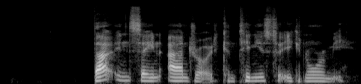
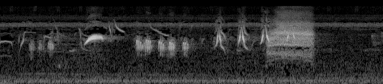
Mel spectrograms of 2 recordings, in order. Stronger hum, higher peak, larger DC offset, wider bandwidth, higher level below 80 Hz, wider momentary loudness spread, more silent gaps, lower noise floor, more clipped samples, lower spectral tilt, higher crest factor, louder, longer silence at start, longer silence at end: neither; about the same, -2 dBFS vs -4 dBFS; neither; about the same, 16.5 kHz vs 16.5 kHz; second, -62 dBFS vs -56 dBFS; second, 11 LU vs 19 LU; neither; first, -71 dBFS vs -41 dBFS; neither; first, -4.5 dB/octave vs 1 dB/octave; about the same, 22 dB vs 18 dB; second, -23 LUFS vs -18 LUFS; first, 0.95 s vs 0 s; first, 0.15 s vs 0 s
